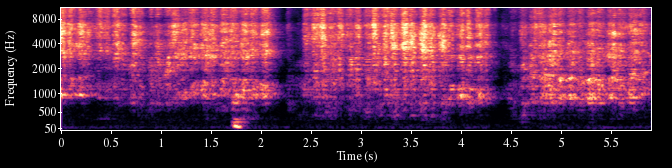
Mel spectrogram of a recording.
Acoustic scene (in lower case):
restroom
